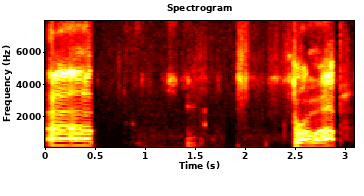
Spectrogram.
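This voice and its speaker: A man's voice: very high-pitched, level tone, extremely slow, clean tone, dry recording. A man talking casually and effusively in a rambling way as a podcast co-creator on a video call. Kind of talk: casual panel chat.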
